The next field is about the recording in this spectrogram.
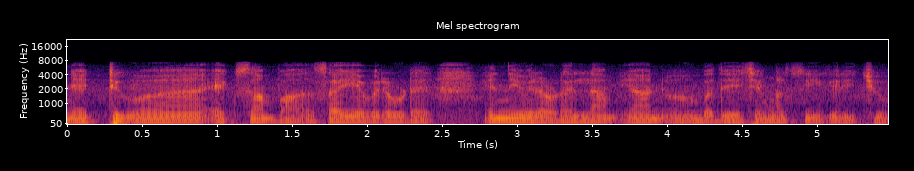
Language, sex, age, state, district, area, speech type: Malayalam, female, 60+, Kerala, Palakkad, rural, spontaneous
